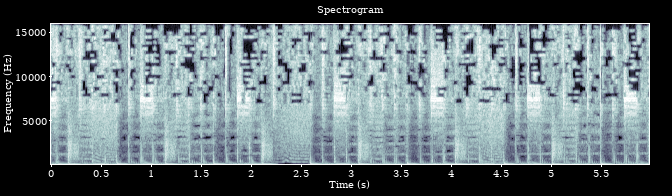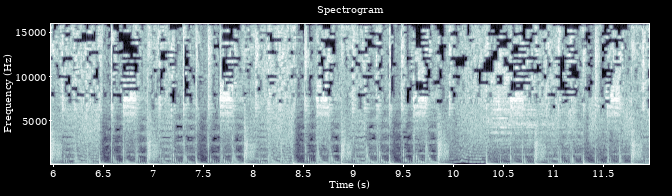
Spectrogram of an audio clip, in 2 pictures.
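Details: Pulsing electronic dance music with a steady beat fills the whole stretch, with no animal sound heard.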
